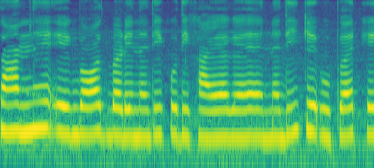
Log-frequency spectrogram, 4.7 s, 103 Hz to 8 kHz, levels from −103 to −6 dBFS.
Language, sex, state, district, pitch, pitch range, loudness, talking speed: Hindi, female, Chhattisgarh, Raipur, 245 Hz, 235-260 Hz, -13 LUFS, 165 wpm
